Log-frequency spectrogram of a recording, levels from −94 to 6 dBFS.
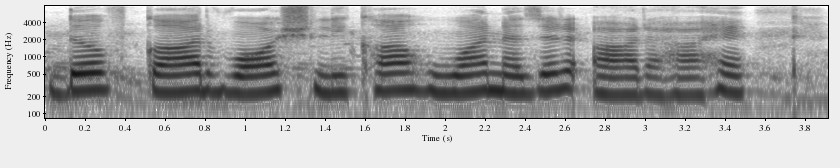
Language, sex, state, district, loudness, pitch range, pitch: Hindi, female, Jharkhand, Palamu, -15 LUFS, 230-255 Hz, 240 Hz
